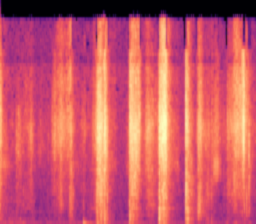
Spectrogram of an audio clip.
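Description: Tarot cards riffle and slap in quick, close bursts as the deck is shuffled and cards are pulled, several crisp flicks over a couple of seconds with no talk.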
